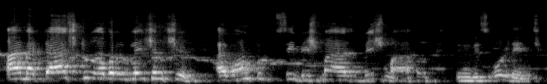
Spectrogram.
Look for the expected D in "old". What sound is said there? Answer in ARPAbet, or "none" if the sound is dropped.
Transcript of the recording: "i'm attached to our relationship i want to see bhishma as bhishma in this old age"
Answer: D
